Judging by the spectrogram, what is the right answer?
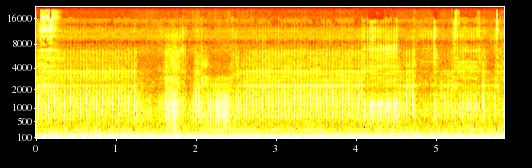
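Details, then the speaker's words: Infinity speaker after first-attempt surround re-foam, fed a ~50 Hz tone through an amplifier at low volume: steady low tone with rough rattling buzz, cone misaligned or surround edge flapping (suspected); buzz indicates misalignment. "But what that does, turn the volume up on that a little bit, you can kind of hear when it buzzes like that. When it's doing that, it means it's not aligned."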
